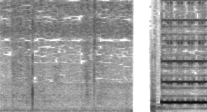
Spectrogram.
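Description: A loud electronic bleep, one steady high tone like a censor bleep, cuts in about one and a half seconds in after a moment of dead silence. Before it there is only faint background with a small click.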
